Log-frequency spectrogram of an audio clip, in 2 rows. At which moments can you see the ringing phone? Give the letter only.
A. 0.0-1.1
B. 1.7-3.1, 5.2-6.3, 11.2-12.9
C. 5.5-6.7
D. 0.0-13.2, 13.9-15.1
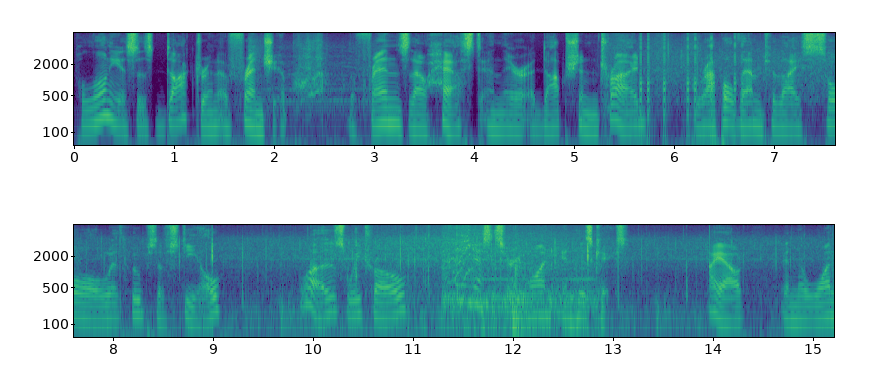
C.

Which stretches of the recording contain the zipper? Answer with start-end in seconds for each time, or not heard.
1.7-3.1, 5.2-6.3, 11.2-12.9.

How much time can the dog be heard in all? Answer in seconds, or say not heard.
not heard.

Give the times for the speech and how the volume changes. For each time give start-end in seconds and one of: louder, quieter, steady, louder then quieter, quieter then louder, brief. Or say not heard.
0.0-13.2 steady
13.9-15.1 brief.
